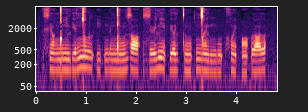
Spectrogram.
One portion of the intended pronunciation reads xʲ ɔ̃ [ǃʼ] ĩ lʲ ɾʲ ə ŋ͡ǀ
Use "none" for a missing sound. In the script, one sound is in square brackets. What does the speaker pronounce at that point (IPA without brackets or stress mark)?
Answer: ŋ͡ǃ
